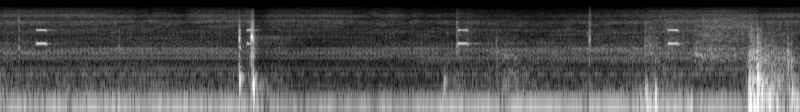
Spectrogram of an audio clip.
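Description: Electronic refrigerant leak detector giving short, faint high beeps at irregular intervals of about a second. A sharp click about a second in and a louder knock near the end come from handling gear on the bench.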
